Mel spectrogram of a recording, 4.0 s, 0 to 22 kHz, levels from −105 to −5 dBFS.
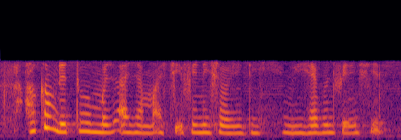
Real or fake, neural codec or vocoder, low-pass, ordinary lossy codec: real; none; 3.6 kHz; none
